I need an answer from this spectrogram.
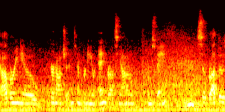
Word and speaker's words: Graciano: That's how they say it in Spain, Graciano.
